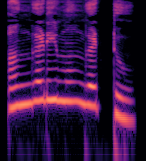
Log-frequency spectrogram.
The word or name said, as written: ಅಂಗಡಿಮುಂಗಟ್ಟು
